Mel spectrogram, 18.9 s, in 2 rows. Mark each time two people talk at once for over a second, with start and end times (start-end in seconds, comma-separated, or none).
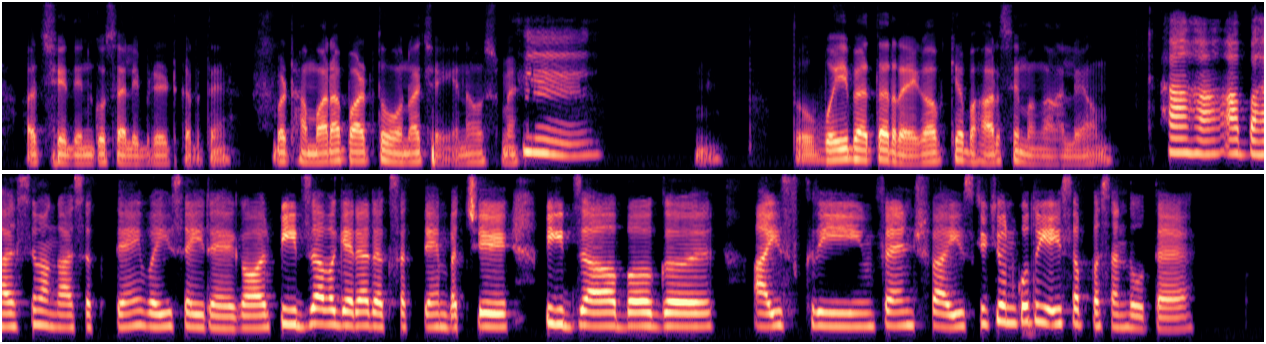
none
